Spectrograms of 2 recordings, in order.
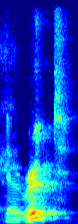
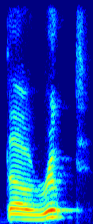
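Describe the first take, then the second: First: The root echoed low and loud on "root"; stress on root. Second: The root, "root" louder and lifted; stress on root. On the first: Host echoing the key word back, stress on root. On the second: Coach asked to repeat the key word, stress on root. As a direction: hit "root" firmly. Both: Shown as a demonstration. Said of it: "Say that, say that one more time".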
